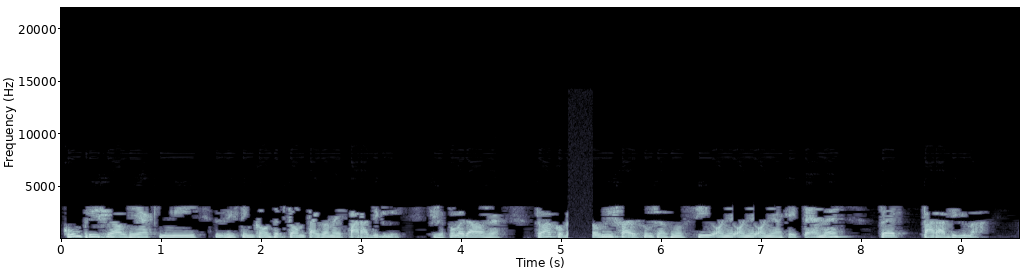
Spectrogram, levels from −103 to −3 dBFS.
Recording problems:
garbled, watery; badly; nothing above 3 kHz
squashed, flat; heavily
audio cutting out; at 5 s
audio stuttering; at 6.5 s

